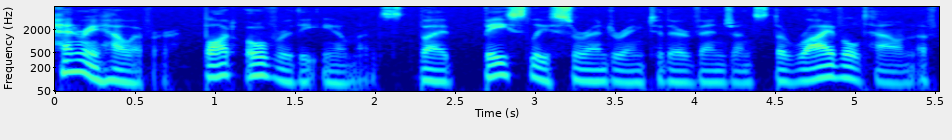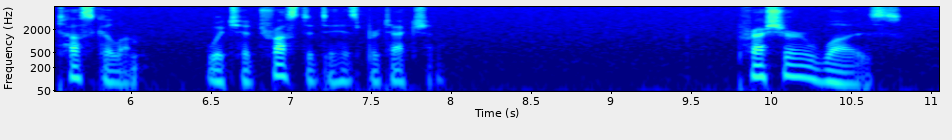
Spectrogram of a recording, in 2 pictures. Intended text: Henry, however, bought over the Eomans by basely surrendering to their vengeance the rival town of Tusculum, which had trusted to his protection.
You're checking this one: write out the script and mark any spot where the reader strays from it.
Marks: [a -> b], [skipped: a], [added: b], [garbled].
Henry, however, bought over the Eomans by basely surrendering to their vengeance the rival town of Tusculum, which had trusted to his protection. [added: Pressure was]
